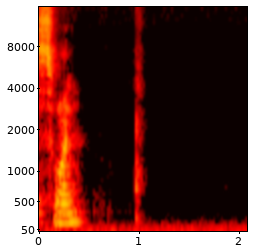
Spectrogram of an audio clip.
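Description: A plastic cup is set down with a light tap.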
